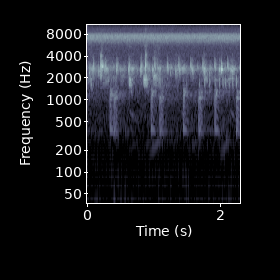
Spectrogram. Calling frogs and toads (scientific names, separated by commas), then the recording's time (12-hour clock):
Boana bischoffi, Boana faber, Leptodactylus latrans, Sphaenorhynchus surdus
9:45pm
